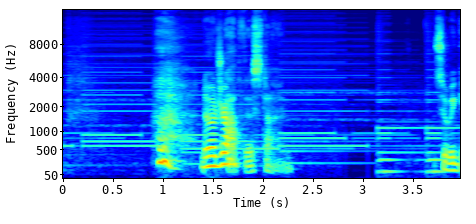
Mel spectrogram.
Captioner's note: dissapointed sigh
